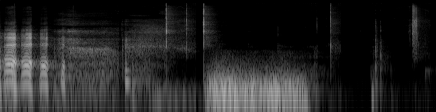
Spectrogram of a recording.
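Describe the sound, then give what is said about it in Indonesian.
A lighter is clicked to test its sound, clicking several times in sharp, irregular snaps, with a low rushing burst after one strike. A brief vocal sound comes before the clicks. “Iku mang ngetes, suarane cetekane korek metu ya.”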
